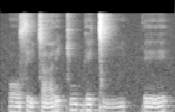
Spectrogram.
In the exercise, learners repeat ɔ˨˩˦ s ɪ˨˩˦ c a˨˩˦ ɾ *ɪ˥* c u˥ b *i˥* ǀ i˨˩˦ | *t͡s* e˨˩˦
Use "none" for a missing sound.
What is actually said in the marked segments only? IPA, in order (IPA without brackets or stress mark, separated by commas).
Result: ɪ˥, e˥, ɾ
